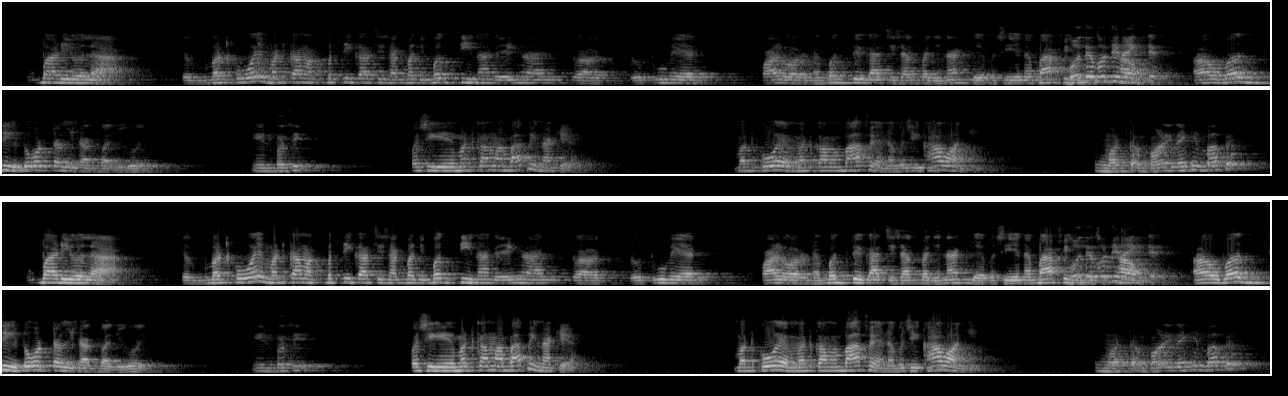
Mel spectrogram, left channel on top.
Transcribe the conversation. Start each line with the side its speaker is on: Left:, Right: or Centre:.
Right: ઉબાડીયુ લા. મટકું હોય મટકામાં બધી કાચી શાકભાજી બધી નાખે રીગણા, તુવેર, પાલર અને બધી કાચી શાકભાજી નાખી દે પછી પછી એને બાફીને
Left: બધે
Right: પછી
Left: બધી
Right: ખાવાનું
Left: નાખી દે
Right: હ બધી ટોટલી શાક બાજુ હોય
Left: એને પછી
Right: પછી મટકામાં બાફી નાખ્યા મટકું હોય મટકામાં બાફે ને પછી ખાવાની
Left: મટકામા પાણી નાખી કે ને બાફે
